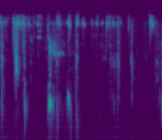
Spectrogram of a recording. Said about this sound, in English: Chew your ice.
